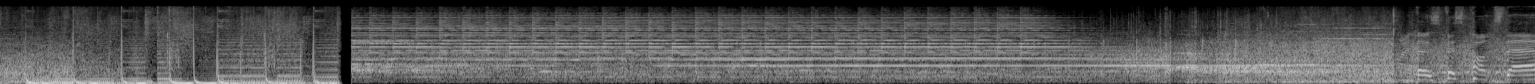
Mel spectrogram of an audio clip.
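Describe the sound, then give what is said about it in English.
The New York Stock Exchange opening bell, the final one of the trading week, rings in one long, loud, steady metallic tone for several seconds, with applause and crowd noise underneath, then voices and cheering take over as it stops. “Uh, that is the final opening bell of the trading week.”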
